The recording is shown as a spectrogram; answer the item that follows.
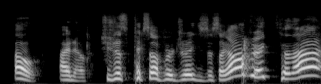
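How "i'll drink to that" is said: put-on shrill, very high drunken scream. Voicing drunken Talia toasting with her drink: drunken Talia shouting. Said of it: "the drunken Talia just screams out".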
